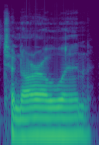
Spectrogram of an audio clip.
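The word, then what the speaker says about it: Tinariwen: band people's probably the most famous man is tanarawin spell that form t-i-n-a-r-i-w-e-n and they sing in arabic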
